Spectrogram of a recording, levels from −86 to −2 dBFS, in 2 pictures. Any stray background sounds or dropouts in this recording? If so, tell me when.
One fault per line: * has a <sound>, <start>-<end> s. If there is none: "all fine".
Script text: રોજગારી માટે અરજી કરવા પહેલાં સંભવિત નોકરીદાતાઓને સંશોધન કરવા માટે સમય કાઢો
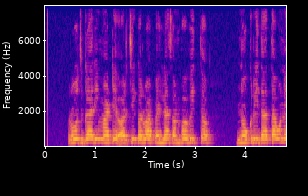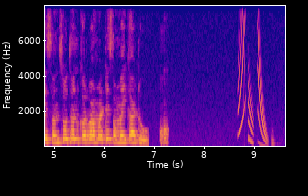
* has a laugh, 7.1-7.3 s
* has a chirp, 8.7-9.3 s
